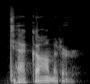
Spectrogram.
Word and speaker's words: tachometer: with the word tachometer the CH makes a k sound Tech tachometer you check the tachometer to check your RPM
